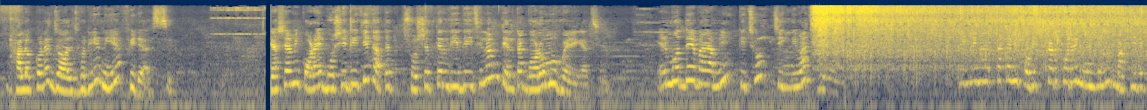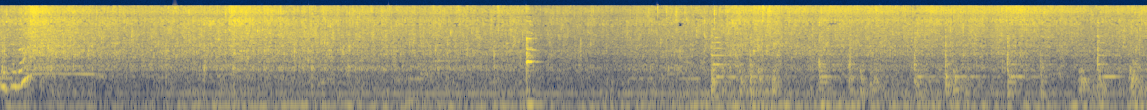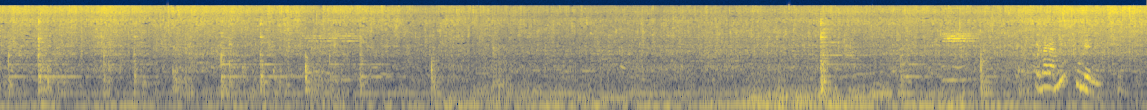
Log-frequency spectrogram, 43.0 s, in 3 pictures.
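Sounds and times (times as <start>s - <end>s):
prawns sizzling in oil: 10.1s - 43.0s.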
